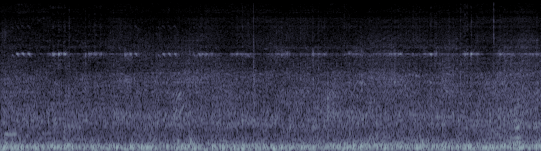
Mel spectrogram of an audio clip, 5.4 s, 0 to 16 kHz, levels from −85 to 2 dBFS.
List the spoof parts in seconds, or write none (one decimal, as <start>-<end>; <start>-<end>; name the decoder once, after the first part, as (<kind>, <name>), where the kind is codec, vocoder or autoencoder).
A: 0.4-1.3 (codec, SNAC); 2.0-5.4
